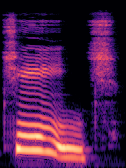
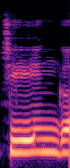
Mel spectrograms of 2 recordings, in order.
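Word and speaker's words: change: ಈಗ ನೋಡಿ ಚೇಂಜ್, ಇಲ್ಲಿ ನಾವು ಜಿ ಅಂದರೆ ಸಾಮಾನ್ಯವಾಗಿ ಸೌಂಡ್ ಗ ಅಂತ ಇರುತ್ತೆ, ಆದರೆ ನಾವು ಚೇಂಗ ಅಂತ ಹೇಳೋದಿಲ್ಲ, ನಾವು ಚೇಂಜ್ ಅಂತ ಹೇಳ್ತೀವಿ. ಇಲ್ಲಿ ಇ ಹಾಕೊಂಡ ಕಾರಣ ಇದರ ಏನಾಯಿತು, ಉಚ್ಚಾರಣೆ ಸಾಫ್ಟ್ ಆಯಿತು, ಜ ಅಂತಾಯಿತು, ಚೇಂಜ್ ಅಂತಾಯಿತು.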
